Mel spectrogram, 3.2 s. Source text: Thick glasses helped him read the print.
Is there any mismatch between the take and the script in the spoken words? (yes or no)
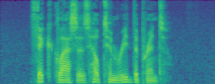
no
